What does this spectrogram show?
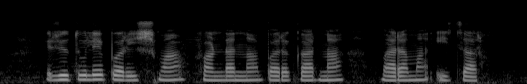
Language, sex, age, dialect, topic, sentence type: Marathi, female, 25-30, Northern Konkan, banking, statement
